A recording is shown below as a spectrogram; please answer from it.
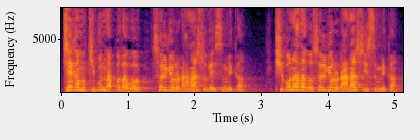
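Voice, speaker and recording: Middle-aged Gyeongsang pastor, high and forceful, earnest sermon in a reverberant church. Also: male voice, animated, fast talker. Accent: Gyeongsang Korean. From Gyeongsang region, South Korea. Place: large church sanctuary. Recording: long church hall reverb.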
